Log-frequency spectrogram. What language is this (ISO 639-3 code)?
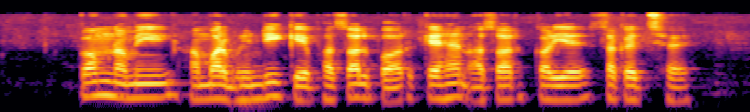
mai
